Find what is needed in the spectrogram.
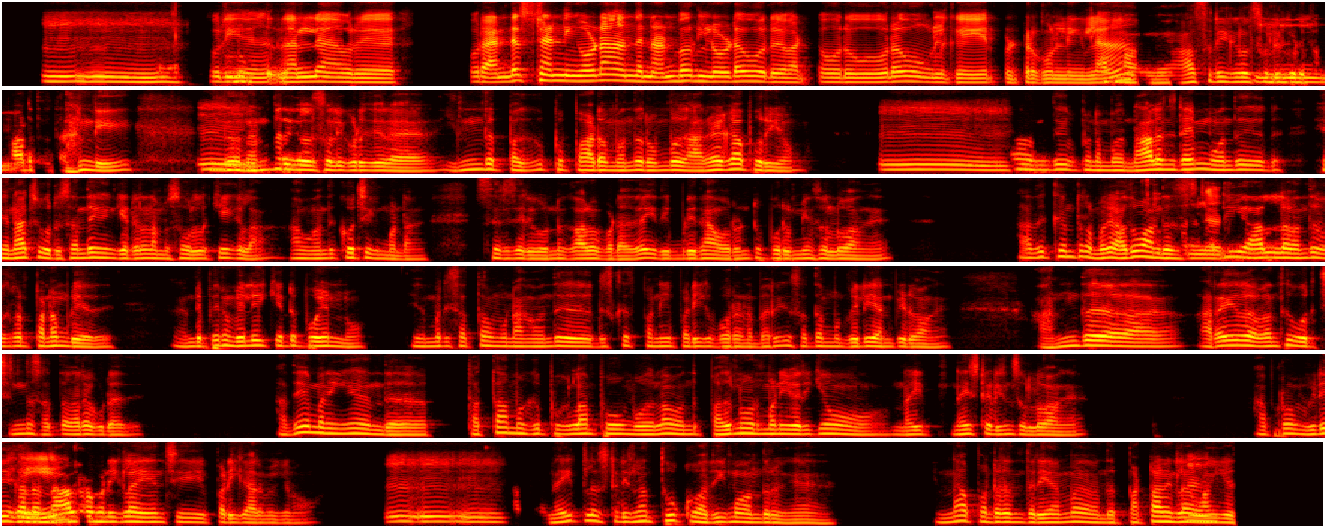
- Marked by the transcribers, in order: other background noise; in English: "அண்டர்ஸ்டாண்டிங்கோட"; laughing while speaking: "பாடத்த தாண்டி. இந்த நண்பர்கள் சொல்லிக் கொடுக்குற"; drawn out: "ம்"; in English: "ஸ்டடி ஹால்ல"; in English: "டிஸ்கஸ்"; in English: "நைட் நைட் ஸ்டடின்னு"; in English: "நைட்டில ஸ்டடில்லாம்"
- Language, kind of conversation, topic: Tamil, podcast, பள்ளிக்கால நினைவில் உனக்கு மிகப்பெரிய பாடம் என்ன?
